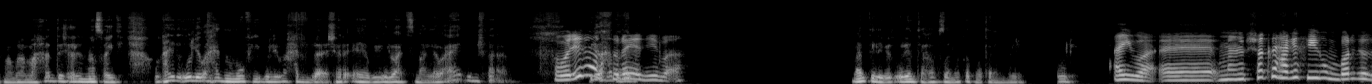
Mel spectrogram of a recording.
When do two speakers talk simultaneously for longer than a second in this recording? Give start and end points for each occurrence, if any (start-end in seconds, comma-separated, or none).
none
